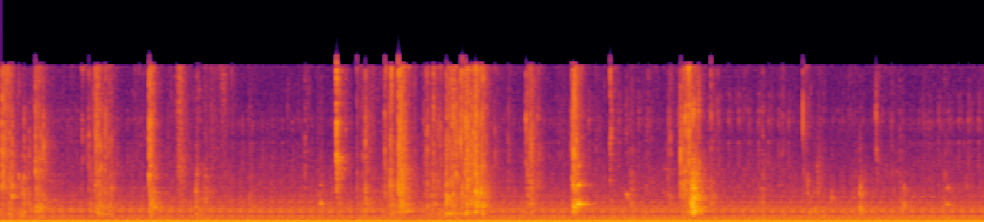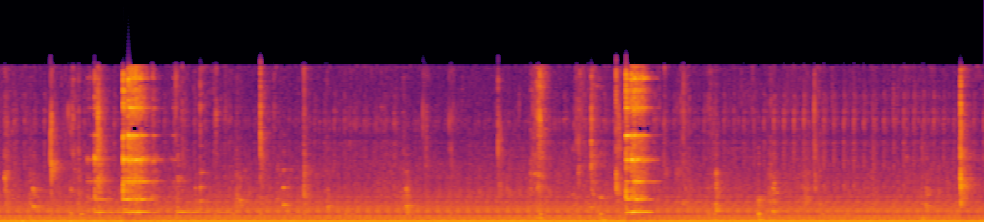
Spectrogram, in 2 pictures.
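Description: A person chewing raw cabbage leaf close to the microphone, with crisp crunches, over a steady low hum. Twice, later on, a short ringing clink like dishware.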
